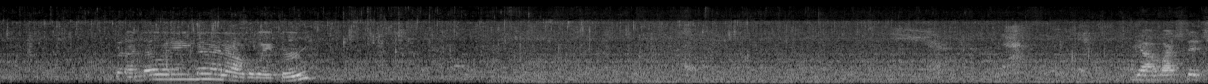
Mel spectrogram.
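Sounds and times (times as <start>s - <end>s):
chicken frying in hot oil: 0.0s - 12.0s.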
